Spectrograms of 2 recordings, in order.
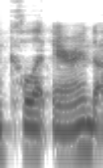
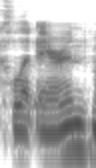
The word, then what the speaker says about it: Colette Arrand: Again, I am Colette Arend. I am a staff writer at FanFight. You can find me on Twitter at Colette Arend. My name is spelled C-O-L-E-T-T-E-A-R-R-A-N-D.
